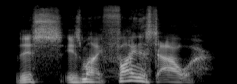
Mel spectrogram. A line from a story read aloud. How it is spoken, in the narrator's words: proclaimed loudly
